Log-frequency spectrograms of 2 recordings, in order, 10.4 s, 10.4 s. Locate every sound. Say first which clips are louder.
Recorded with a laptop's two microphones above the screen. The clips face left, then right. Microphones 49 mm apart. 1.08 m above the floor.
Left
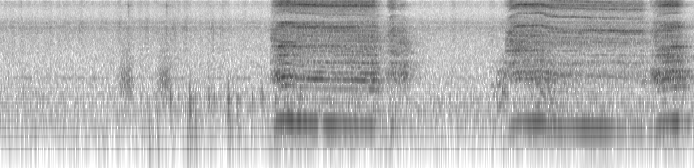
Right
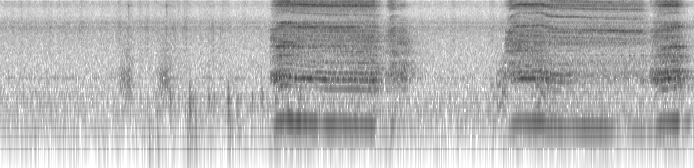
4.0 s a camera shutter: even; 40° right (ahead or behind), 1.7 m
